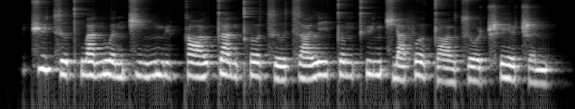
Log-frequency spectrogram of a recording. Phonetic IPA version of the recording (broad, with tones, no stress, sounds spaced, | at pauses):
t͡ɕ y˦ t͡s ɹ̩˨˩ t̪ʰ w a˨˦ n w ə˨˦ n t͡ɕ i˨˦ ŋ m y˨˦ k ɑ˨˦ ʊ̯ t̪ a˥˨ n kʰ ɤ˦ t͡s ɹ̩˨˩ t͡s ä˨˦ l i˦ t̪ ɤ˦ ŋ t̪ʰ y˦ n t͡ɕ j ä˨˦ f ɤ˥˨ t̪ ɑ˨˩ ʊ̯ t͡s o˨˦ ʊ̯ ʈ͡ʂʰ e˥˨ ɪ̯ ʈ͡ʂ ə˨˩ n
